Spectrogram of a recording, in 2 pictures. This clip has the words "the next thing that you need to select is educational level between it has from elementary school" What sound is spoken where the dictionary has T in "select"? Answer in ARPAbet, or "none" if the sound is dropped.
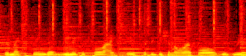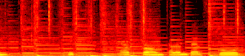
none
